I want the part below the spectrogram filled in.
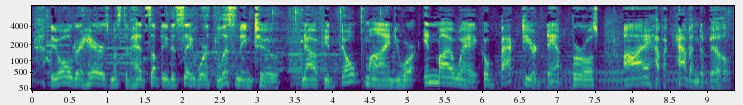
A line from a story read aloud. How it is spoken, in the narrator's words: laughed Derby loudly so that all could hear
